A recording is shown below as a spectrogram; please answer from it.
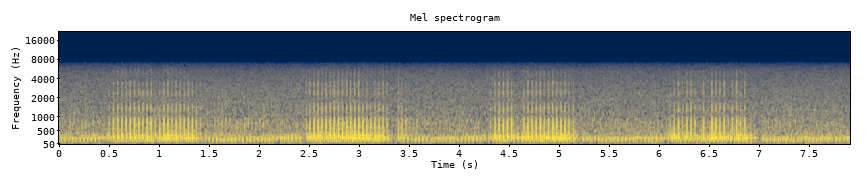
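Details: Blue British Shorthair female cat purring, a steady rumbling purr that swells in pulses about every one and a half seconds, each louder burst alternating with quieter stretches, indoors.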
